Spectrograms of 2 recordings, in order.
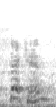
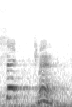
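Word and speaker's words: せっけん: So it's not second, which is what I was saying, it's sekken.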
